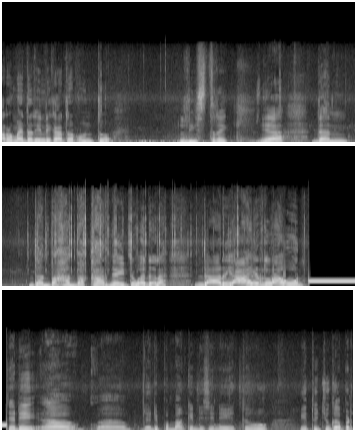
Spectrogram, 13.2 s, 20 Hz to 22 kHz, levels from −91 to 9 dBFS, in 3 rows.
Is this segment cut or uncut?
cut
